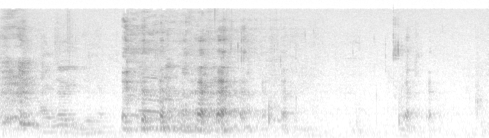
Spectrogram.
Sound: laughing

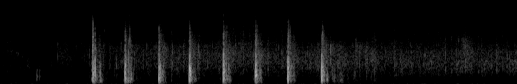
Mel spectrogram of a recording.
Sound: group applauding

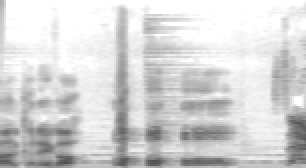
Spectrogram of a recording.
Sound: Santa laughing

